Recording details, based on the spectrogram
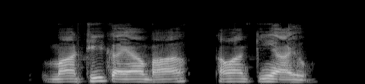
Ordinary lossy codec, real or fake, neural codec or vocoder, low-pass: AAC, 48 kbps; real; none; 7.2 kHz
